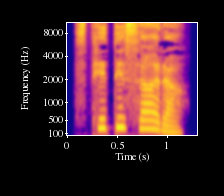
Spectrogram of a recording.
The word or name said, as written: ಸ್ಥಿತಿಸಾರ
